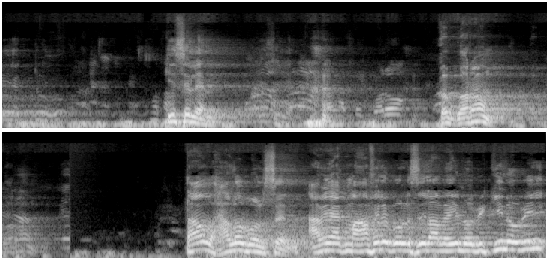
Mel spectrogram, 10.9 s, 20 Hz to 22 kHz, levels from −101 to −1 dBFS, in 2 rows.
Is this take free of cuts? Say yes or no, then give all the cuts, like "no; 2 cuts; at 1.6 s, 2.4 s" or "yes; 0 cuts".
no; 1 cut; at 6.3 s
